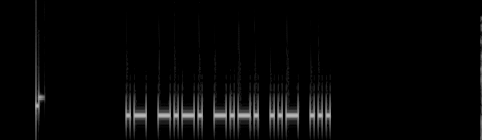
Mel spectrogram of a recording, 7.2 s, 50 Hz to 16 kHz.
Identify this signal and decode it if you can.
Morse code, heard as a keyed tone, about 20 wpm, 700 Hz. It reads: ACCUS
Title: Build A Word - 5 Letters At A Time - 10-Letter Words - 20wpm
